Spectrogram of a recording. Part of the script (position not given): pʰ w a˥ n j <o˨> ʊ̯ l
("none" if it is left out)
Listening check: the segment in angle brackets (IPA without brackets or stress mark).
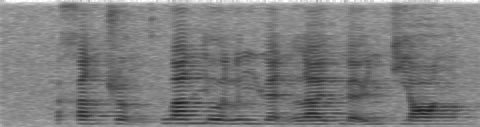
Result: o˨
